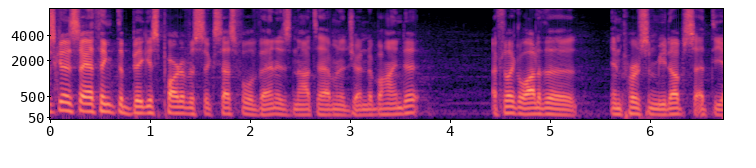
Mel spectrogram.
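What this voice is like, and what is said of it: Usual voice. Nothing is said of it.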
